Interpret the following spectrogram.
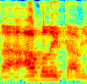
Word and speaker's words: abuelita: Yeah, that's Abuelita.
